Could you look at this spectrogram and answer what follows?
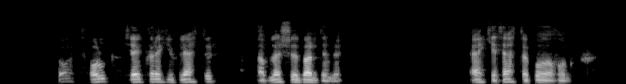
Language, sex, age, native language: Icelandic, male, 40-49, Icelandic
